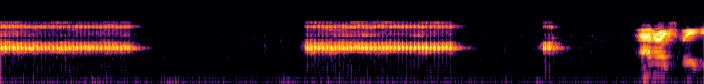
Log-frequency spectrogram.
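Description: A telephone rings in two long electronic trills with a pause between, followed by a click as the call connects, and then a voice starts speaking.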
